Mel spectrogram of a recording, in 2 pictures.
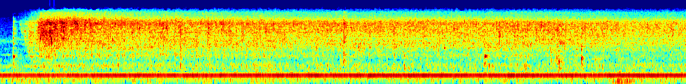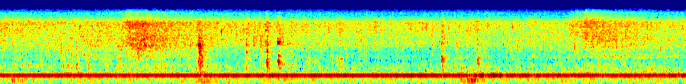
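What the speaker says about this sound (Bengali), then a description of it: "তো এখন আমি মাছগুলো ভেজে নেব" Loud, continuous crackling sizzle of fish frying in oil, sustained throughout with occasional pops and spatters, close by and without speech.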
